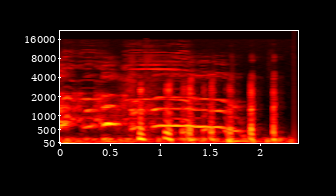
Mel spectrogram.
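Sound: rooster crowing sound effect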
